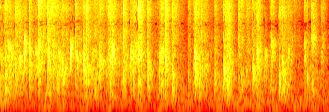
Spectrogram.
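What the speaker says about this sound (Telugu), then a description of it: "కొట్టు చప్పట్ల." An audience at a church ministry gathering claps hands in a quick, uneven patter of sharp claps that runs steadily for a few seconds at moderate loudness, with no talking.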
